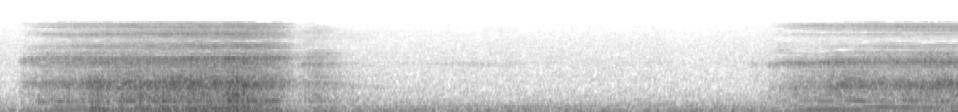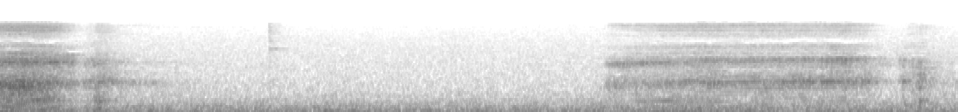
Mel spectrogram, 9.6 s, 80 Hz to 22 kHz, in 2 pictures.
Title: 🐽 本日のイビキ / Snoring Sleep Sound 2025/03/23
